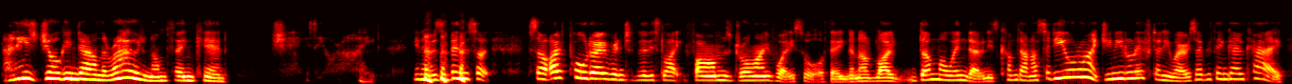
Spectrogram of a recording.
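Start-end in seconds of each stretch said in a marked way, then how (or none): 2.7-3.8 whispered aside to oneself; very quiet, voiceless whisper; hushed inner thought. Retold or imitated. Retold worried thought to self. 10.6-12.8 higher-pitched retold check on a stranger; raised-pitch, concerned questions; concerned offer of help. Retold concerned call from car window.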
